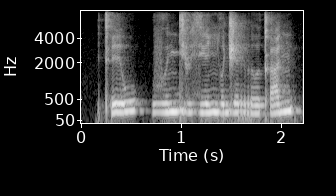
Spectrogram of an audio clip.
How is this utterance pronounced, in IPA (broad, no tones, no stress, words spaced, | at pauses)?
tʼew | vɯnʲdʲev zʲɛ ɲɤd͡ʒɛ rɤə̯kʼanʲ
